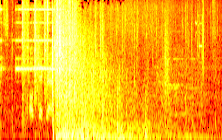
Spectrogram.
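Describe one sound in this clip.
A grenade explodes with a loud boom that rumbles away.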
